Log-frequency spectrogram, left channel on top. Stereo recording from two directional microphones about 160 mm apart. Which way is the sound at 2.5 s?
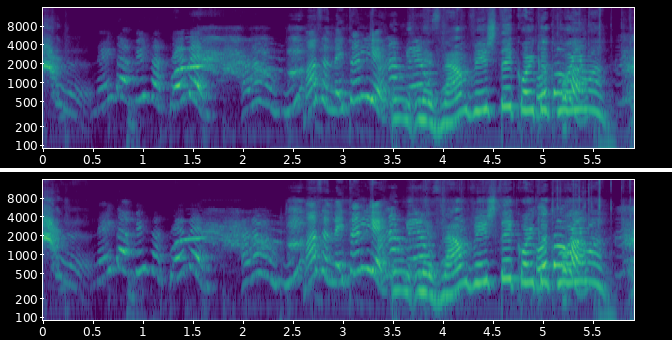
30° left (ahead or behind).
